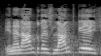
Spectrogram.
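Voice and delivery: loud, defiant pirate reply; calling out. A narrator's reading. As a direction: fire the answer back loudly. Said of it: "rief Barty". (laut und trotzig gerufen)

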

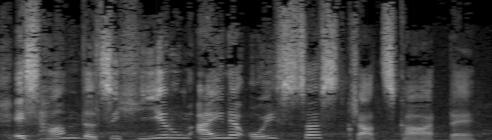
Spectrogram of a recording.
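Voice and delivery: ordinary delivery

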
